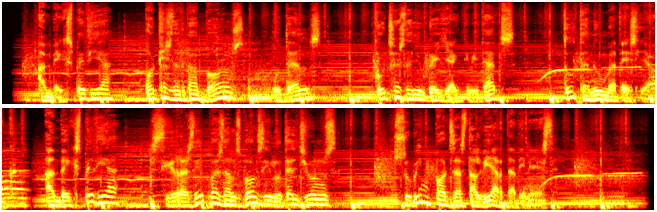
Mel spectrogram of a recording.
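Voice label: male Catalan travel commercial; ideasonora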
